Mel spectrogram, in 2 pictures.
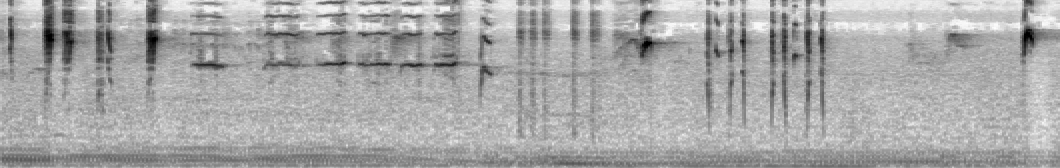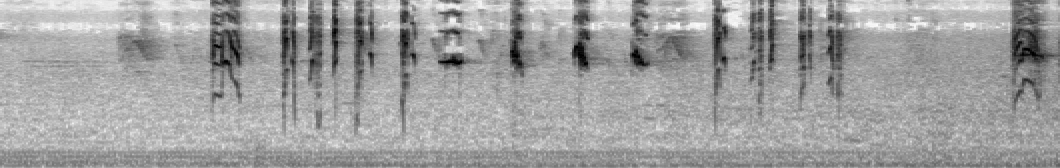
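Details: Little spiderhunter singing actively with sharp, piercing notes: clusters of quick, high staccato chirps with a few thin whistles, a near-silent pause in the middle, then a dense rapid burst toward the end, over a faint low hum.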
